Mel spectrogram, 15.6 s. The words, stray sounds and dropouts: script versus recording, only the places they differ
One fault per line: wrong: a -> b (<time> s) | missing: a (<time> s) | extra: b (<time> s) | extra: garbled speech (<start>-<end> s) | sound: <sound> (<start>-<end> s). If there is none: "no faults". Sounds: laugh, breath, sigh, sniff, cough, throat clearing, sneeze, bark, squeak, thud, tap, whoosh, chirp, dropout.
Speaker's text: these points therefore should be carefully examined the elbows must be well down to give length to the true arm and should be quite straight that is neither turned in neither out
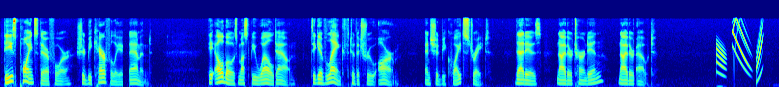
sound: dropout (2.4-2.6 s)
sound: chirp (14.3-15.3 s)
